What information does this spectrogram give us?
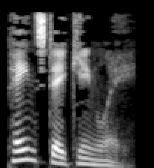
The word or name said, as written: painstakingly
